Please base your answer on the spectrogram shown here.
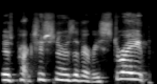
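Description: A middle-aged woman from Canada, a holistic healer answering interview questions in an earnest, emphatic way that sometimes slows down to make a point. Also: sits high.

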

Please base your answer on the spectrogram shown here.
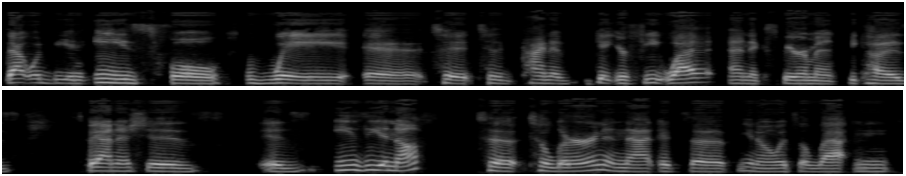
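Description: A woman's voice: low-pitched, unhurried, a little mellow, no room sound. A middle-aged woman from upstate New York, answering interview questions thoughtfully and searching for words as she talks. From Buffalo, New York, United States. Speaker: podcast guest, outdoor play educator.

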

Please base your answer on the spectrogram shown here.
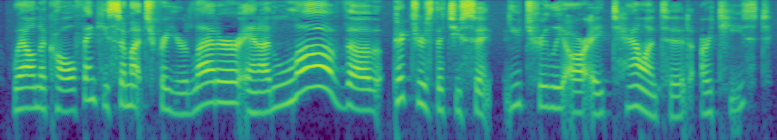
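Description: A woman's voice: medium pitch, darkish tone. A woman speaking as an author answering listener letters, in a chatty, encouraging manner. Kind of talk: friendly listener question segment.

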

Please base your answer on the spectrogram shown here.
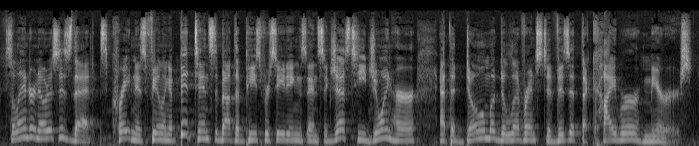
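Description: A man with a somewhat high-pitched voice reads from a prepared summary for a podcast. He stumbles here and there and slips in informal asides as he goes. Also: normal speed, hardly any pauses, a bit bright. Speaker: podcast guest presenter. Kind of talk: reading a prepared plot summary.

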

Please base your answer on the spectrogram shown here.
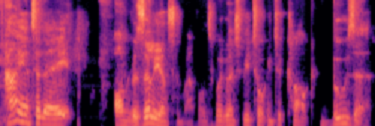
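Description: A man hosts a podcast in a mellow, soft-edged voice of medium pitch. He presents and asks questions as an interviewer, with faint music around the recording. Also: expressive, moderate pace, breathy edge. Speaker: podcast host. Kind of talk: scripted podcast introduction and interview.

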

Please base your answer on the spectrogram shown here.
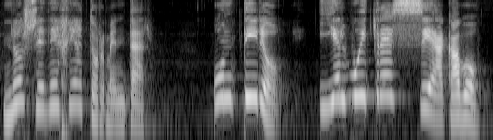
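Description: A woman's voice: high-pitched, sing-song, takes it slowly, fairly bright tone, heavily acted. A woman playing a polite, eager lady passer-by in an audio story, with a theatrical, obliging manner. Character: polite, eager passing lady offering help.

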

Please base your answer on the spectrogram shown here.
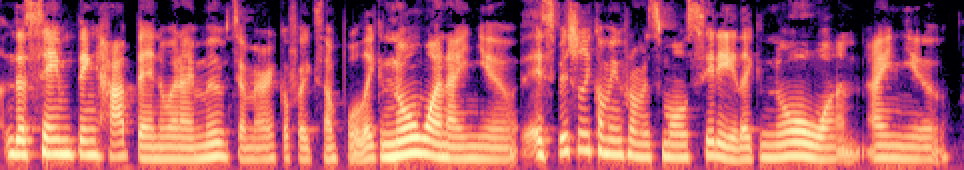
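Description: A woman's voice: fairly low pitch, fairly quick, few pauses. A woman from Japan with a Japanese accent, a guest author in a casual interview, chatting with many fillers and restarts.

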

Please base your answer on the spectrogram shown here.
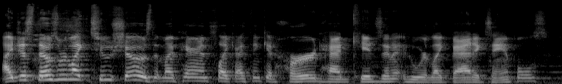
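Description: A man's voice: mid-range voice, moderate pace, sharp tone. A man in his late twenties, a podcast host, chatting casually and rambling through anecdotes, often laughing and trailing off. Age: late 20s. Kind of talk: casual chat.

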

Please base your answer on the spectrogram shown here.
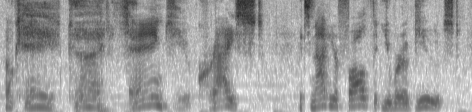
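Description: A man's voice: on the high side, takes it slowly, creaky, a crowd in the background. An actor playing an exasperated but caring man, blunt, sardonic and casual, in naturalistic audio drama dialogue. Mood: exasperated, supportive. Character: Nico, exasperated, sweary, caring male friend. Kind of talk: fiction podcast acting, naturalistic dialogue.

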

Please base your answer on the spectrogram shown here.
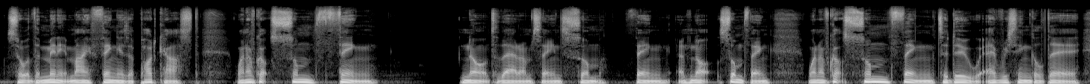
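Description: A man with a hoarse, sore-throated voice, hosting a solo podcast in a candid, rambling way. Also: low-pitched, mellow, no echo, clean studio sound. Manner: rambling, candid, self-deprecating. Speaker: podcast host. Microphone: boom-mounted studio mic.

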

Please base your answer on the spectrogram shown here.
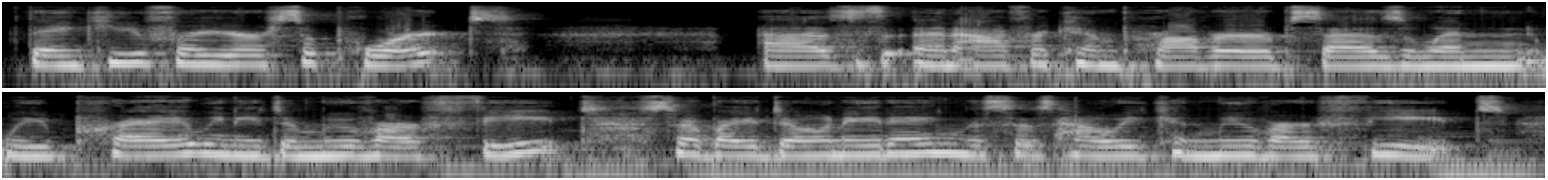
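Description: A woman's voice: mid-range voice, little pitch movement, measured pace. Stuffed-up woman hosting a podcast. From United States. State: stuffed up from a cold. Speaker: podcast host. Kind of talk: podcast intro monologue.

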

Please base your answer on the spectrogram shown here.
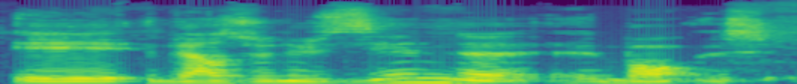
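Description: A man's voice: medium pitch, expressive, takes it slowly, slight background noise. A man in his fifties from Alberta with a Canadian French accent, a Jesuit guest telling his story in an interview. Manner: reflective, recounting with rising animation.

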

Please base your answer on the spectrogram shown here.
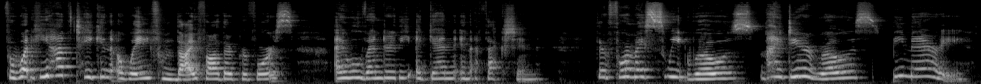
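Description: A woman's voice: high-pitched, measured pace. A woman playing an affectionate, playful young noblewoman in a Shakespearean radio play, with a coaxing, tender, articulate delivery.

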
